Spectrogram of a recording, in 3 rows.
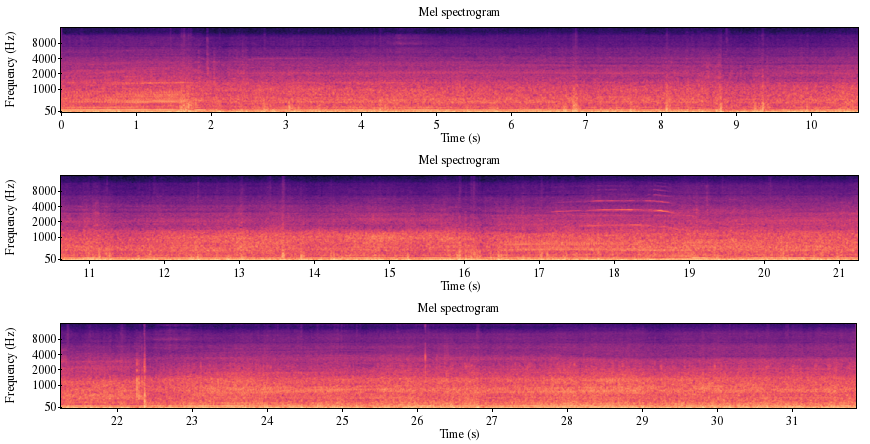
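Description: Honda VFR1200X Crosstourer's V4 engine running steadily under way, mixed with wind and road rush. The engine note dips briefly about two-thirds of the way through, then picks up again.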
